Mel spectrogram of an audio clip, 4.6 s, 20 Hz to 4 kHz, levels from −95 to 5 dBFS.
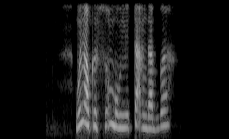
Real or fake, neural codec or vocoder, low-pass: fake; codec, 16 kHz, 2 kbps, FunCodec, trained on Chinese and English, 25 frames a second; 3.6 kHz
